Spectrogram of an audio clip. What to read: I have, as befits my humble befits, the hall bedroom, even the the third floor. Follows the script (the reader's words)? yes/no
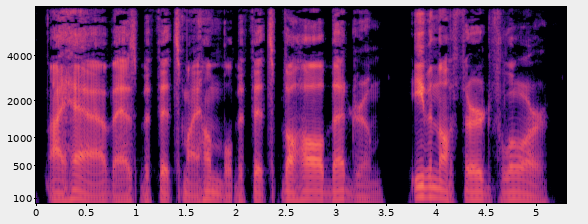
yes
